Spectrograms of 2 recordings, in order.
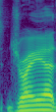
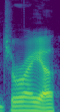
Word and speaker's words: Drea: So she goes by the name Dre. – Yeah. – Which I've written in the trivia, and then I just pronounced it Drea.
